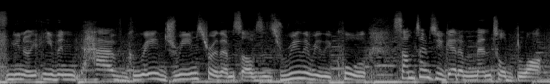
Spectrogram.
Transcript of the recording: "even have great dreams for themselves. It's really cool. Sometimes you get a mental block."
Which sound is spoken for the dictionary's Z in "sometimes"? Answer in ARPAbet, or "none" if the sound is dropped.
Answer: Z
